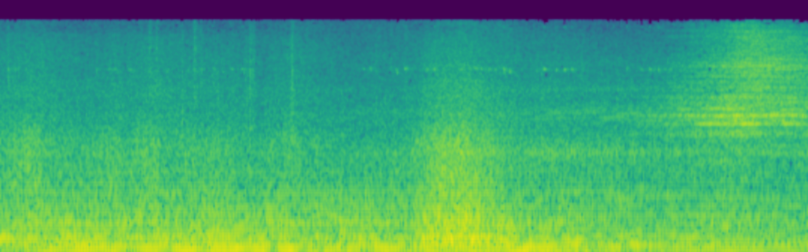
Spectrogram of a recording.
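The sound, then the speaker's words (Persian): A pickup truck's engine rumbles steadily, swelling louder midway as it arrives at a base and Saber's mushroom farm, then settling into a lower idle with a faint hiss. No one speaks. “کامیونتی که رانندش عطاست میرسه به قرارگاه و مزرعه قارچ صابر.”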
